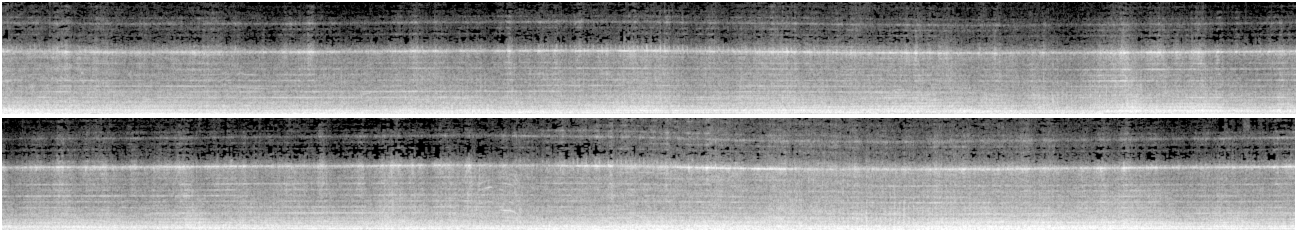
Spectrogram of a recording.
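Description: Light turbine helicopter flying overhead, with a steady low rotor drone and a high turbine whine. The sound grows somewhat louder near the end as it comes closer.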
